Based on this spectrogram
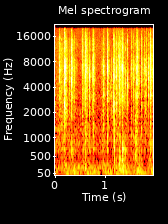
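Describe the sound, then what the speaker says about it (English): Soft, rapid keystrokes on a computer keyboard in an uneven typing rhythm, close and quiet in a calm soft-spoken hospital roleplay setting. "I'll just type that up."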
